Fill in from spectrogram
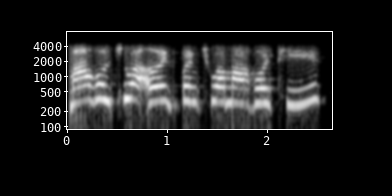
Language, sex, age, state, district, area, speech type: Kashmiri, female, 30-45, Jammu and Kashmir, Pulwama, rural, conversation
